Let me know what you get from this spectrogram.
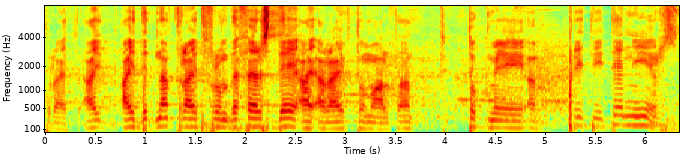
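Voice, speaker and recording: A man with an Arabic accent speaks at a fairly high pitch and a moderate pace. Noticeable background noise and audible room echo come through. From Arabic-speaking country. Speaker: writer. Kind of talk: panel discussion. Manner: halting, repetitive.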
